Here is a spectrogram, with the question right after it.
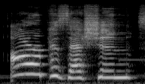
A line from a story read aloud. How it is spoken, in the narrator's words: said Sir Connor cheerfully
